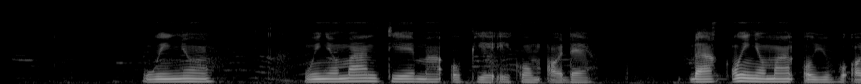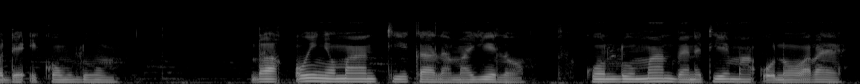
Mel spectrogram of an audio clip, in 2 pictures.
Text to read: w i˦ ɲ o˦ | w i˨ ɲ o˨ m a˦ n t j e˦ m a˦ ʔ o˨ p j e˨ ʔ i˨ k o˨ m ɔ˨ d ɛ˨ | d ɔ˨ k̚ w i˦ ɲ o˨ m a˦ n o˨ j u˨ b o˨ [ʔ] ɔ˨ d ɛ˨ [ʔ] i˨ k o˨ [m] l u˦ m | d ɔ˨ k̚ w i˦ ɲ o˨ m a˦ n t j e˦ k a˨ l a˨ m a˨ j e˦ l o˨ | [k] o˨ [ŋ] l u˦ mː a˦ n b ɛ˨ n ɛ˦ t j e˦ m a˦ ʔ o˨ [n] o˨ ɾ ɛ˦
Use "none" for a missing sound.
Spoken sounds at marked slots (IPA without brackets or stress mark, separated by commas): ʔ, ʔ, m, k, n, n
